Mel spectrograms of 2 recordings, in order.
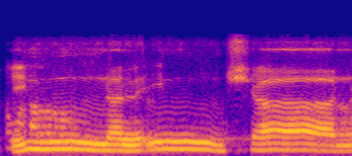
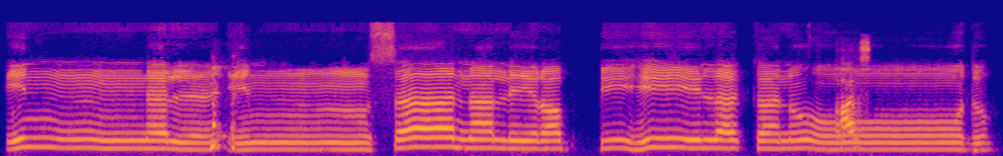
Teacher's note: এখানে নুনের উপর তাসদিদ গুন্না ওয়াজিব।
